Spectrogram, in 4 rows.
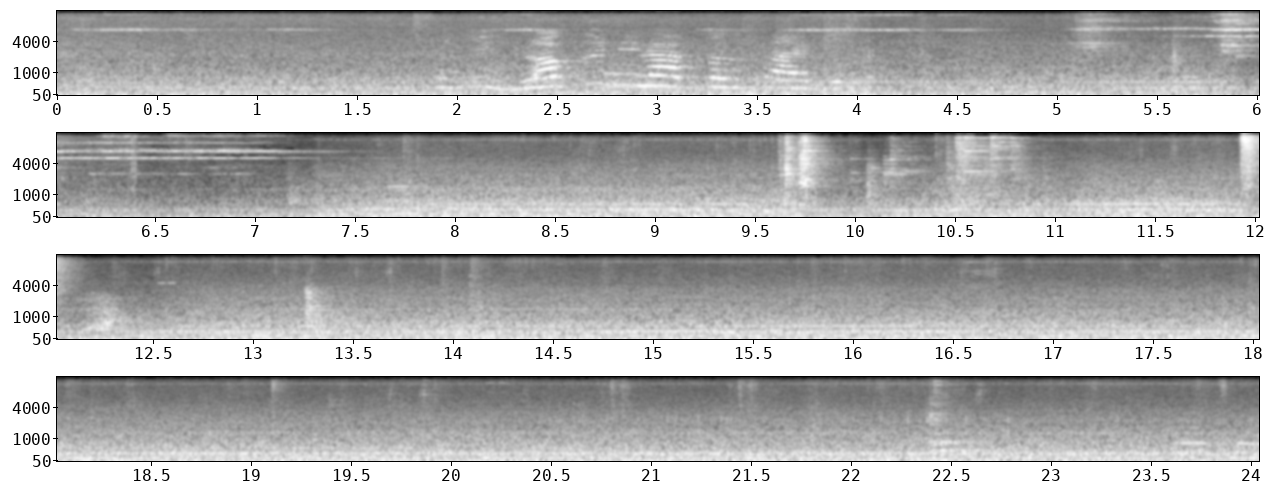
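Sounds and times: high wheel squeal: 0.0 - 1.5, 2.1 - 7.8
electric locomotive humming: 0.0 - 24.0.

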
